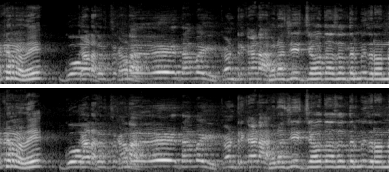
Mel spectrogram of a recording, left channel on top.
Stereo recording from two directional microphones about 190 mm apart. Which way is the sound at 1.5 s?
55° right (ahead or behind).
